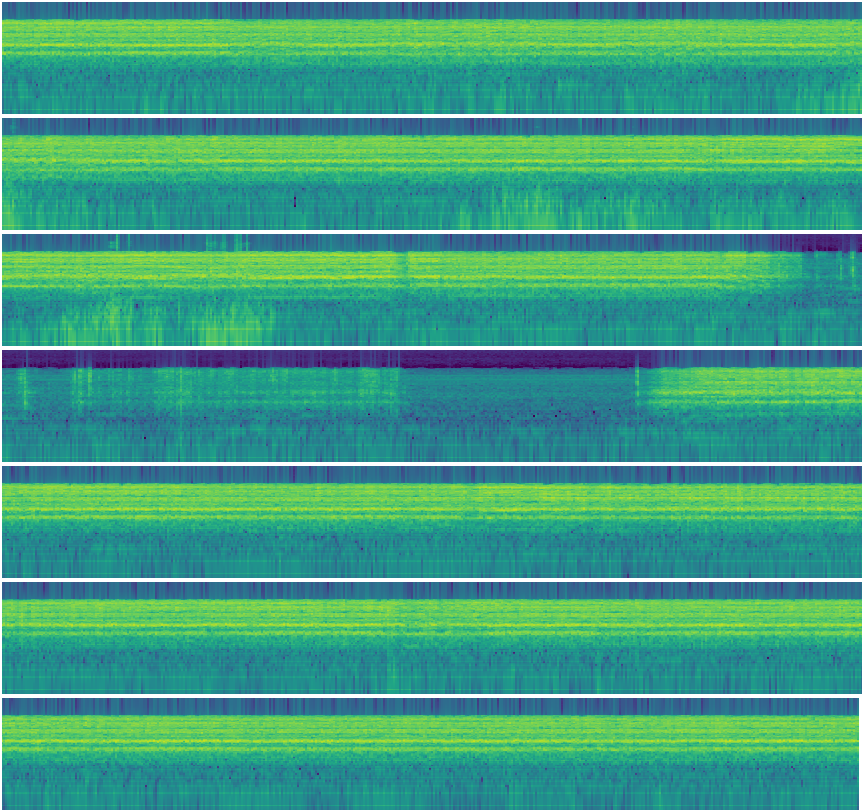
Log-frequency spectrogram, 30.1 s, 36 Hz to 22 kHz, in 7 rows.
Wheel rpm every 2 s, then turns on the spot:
160, 160, 160, 160, 160, 160, 40, 10, 120, 160, 160, 160, 160, 160, 160.
12-16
